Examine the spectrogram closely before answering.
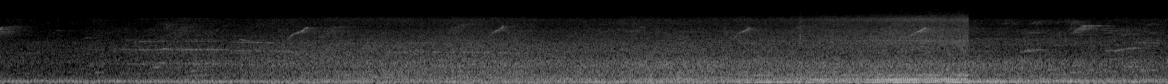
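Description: Short, high, rising bird chirps every second or two over a steady outdoor background rumble. A passing motor vehicle's engine hum builds and is loudest about nine seconds in, then fades.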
